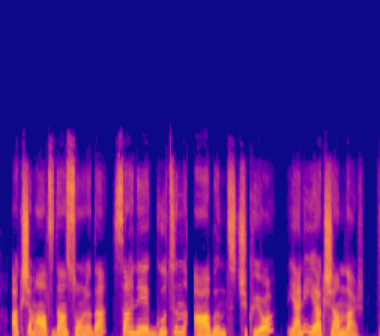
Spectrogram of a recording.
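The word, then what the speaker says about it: Guten Abend: Akşam 6'dan sonra da sahneye gooden abent çıkıyor. Yani iyi akşamlar. Telaffuzuna gelince yine good abent gibi düşünün. O abent kelimesindeki a sesini böyle birazcık uzatırsanız kulağa çok daha doğal gelir.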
